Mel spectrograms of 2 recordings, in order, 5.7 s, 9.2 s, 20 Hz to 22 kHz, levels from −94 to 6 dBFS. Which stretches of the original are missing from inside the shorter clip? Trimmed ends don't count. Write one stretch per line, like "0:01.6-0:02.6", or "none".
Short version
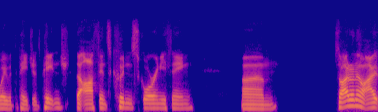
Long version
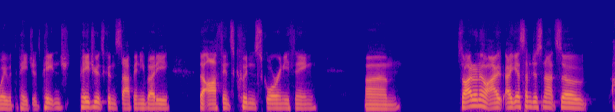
0:01.0-0:02.9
